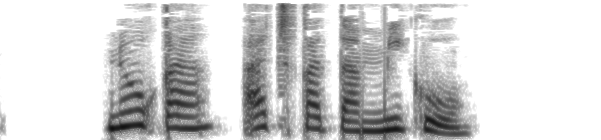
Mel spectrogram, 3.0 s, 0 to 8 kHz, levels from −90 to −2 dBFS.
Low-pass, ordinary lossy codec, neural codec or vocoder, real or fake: 7.2 kHz; MP3, 32 kbps; none; real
